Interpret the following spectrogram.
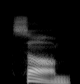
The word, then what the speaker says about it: psalm: hull who whom whose when p is silent psalm psychic pterodactyl psychology receipt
